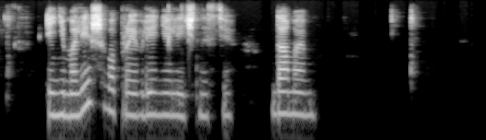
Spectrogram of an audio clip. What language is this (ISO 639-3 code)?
rus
